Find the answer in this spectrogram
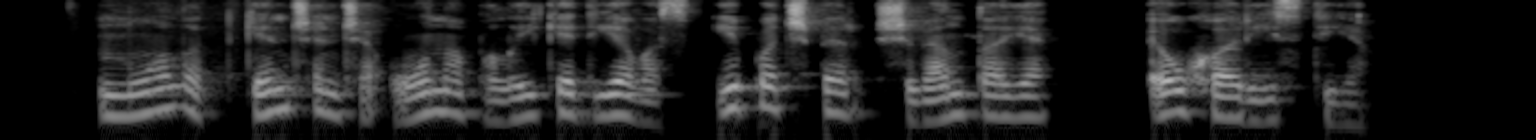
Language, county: Lithuanian, Panevėžys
